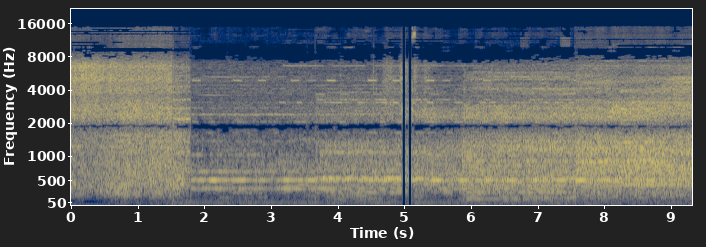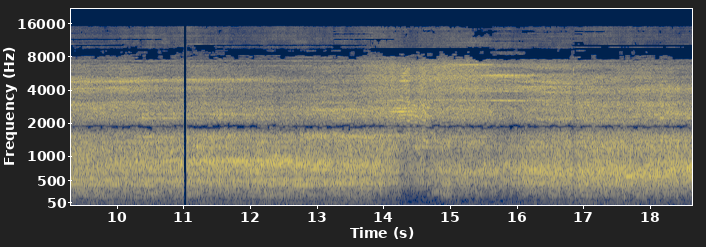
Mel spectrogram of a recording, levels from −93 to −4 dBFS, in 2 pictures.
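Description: At 4.97 s the audio drops into a corrupt frame muted gap lasting 0.19 s, long enough to suggest several compressed frames in a row were rejected by the decoder after bit damage, with silence substituted. A shorter hole follows at 11.01 s, lasting 0.1 s, which fits a single lost frame. Both start abruptly, and timing is preserved. On a waveform each appears as a flat, near-silent strip; on a spectrogram, a clean vertical blank band across all frequencies.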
